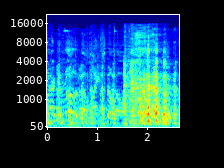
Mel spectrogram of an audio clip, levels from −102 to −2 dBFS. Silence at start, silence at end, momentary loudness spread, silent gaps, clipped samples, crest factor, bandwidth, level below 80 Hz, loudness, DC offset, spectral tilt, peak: 0 s; 0 s; 17 LU; none; under 0.1%; 22 dB; 16 kHz; -62 dBFS; -32 LUFS; under 0.1%; -4.5 dB/octave; -12 dBFS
